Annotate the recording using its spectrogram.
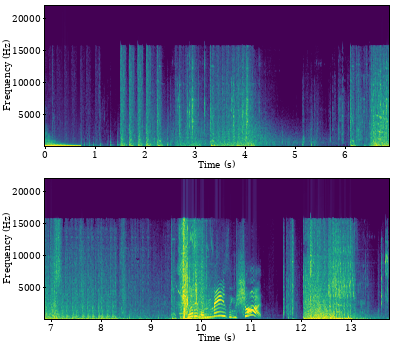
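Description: Pistol shots fire one after another in a video game.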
